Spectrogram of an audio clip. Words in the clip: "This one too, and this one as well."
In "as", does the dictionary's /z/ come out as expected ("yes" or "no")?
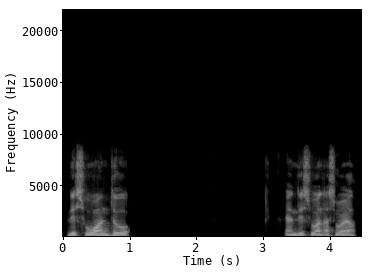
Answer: no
